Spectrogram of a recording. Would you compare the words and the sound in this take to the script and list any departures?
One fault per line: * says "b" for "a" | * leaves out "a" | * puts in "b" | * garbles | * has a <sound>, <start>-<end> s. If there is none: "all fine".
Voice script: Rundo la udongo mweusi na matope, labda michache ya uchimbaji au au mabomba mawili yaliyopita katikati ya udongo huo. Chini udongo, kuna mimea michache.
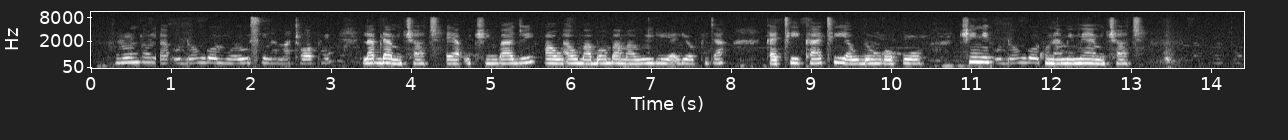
* has a dropout, 0.8-0.9 s
* has a whoosh, 13.3-13.6 s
